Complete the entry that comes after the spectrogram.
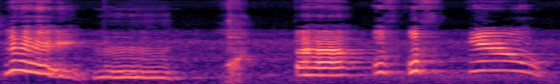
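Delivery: loud, high string of animal cries; deafening animal chorus. Acted. The farm animals drown out the thieves, loud and high. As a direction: bellow every animal call at once. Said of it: "let out a deafening sound".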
